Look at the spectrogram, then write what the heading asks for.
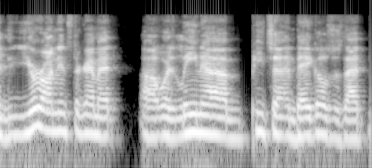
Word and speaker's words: Lena: So you said Lena, you pronounce it Lena.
